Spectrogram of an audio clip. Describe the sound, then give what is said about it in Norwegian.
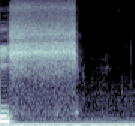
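A voice makes a single breathy, voiceless whispered "i" sound by pushing air without vibrating the vocal cords: a bright, steady hiss of air lasting about a second, then quiet with faint background hum. “Men istedenfor å la stemmevannene vibrere, så bare guffer en på med luft”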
